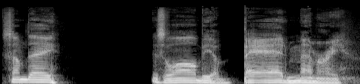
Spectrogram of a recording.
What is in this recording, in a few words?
question, male; Garry's Mod; hl2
